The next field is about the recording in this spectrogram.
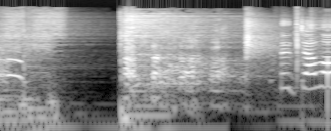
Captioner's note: laughs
